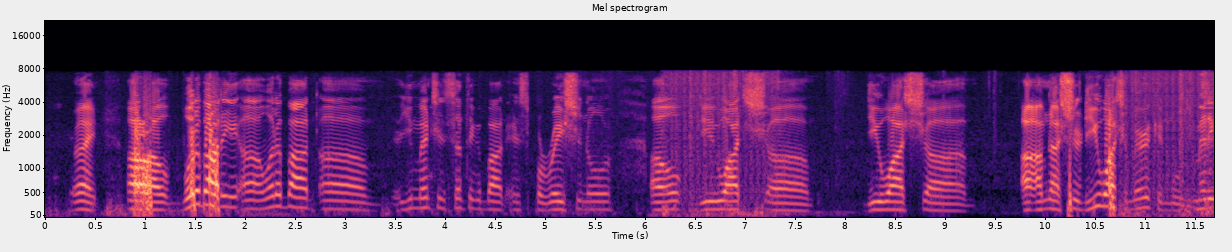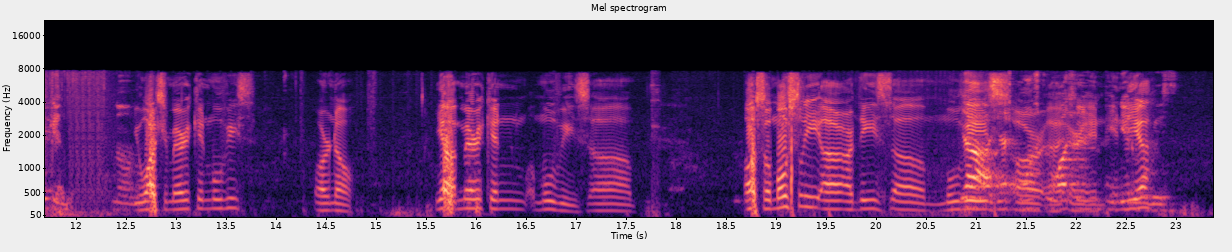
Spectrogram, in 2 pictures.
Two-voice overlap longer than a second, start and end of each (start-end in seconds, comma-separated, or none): 20.8-22.8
